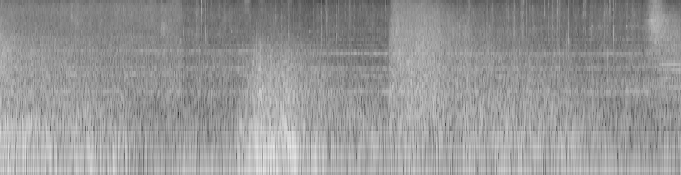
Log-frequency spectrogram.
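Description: Steady heavy rain with repeated thunder: a crack right at the start, a heavy rumble about two and a half seconds in, and sharper cracks at about four seconds and near the end.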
